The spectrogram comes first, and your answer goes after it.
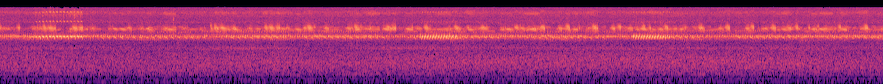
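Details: Nighttime crickets: a continuous shrill trill with a softer, rapidly pulsing chorus higher up, broken by three louder chirping bursts spaced a few seconds apart.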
